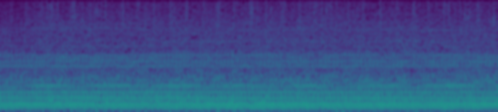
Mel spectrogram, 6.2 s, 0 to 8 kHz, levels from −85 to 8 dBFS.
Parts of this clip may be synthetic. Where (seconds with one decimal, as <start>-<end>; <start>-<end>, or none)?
none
